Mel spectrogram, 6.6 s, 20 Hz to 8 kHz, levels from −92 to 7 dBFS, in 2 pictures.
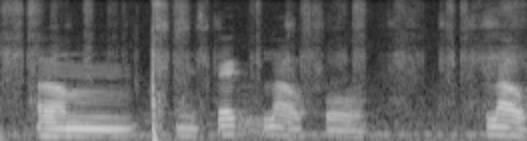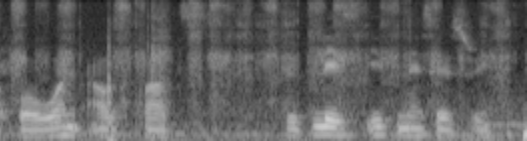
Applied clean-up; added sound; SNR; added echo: none; Writing; 10 dB; none.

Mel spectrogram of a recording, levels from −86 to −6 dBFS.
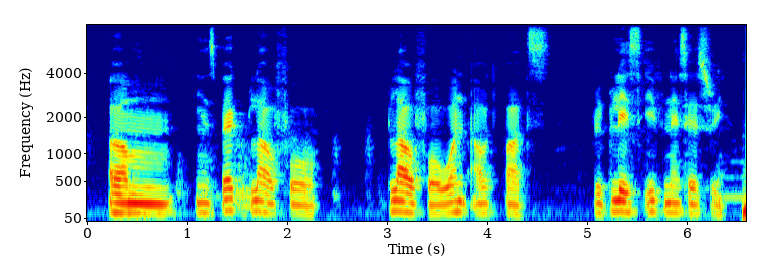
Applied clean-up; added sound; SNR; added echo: none; none; none; none.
